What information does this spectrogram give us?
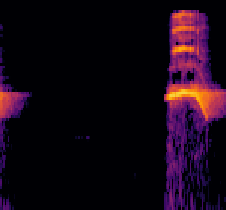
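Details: Black-capped lory known here as a talker, heard ending one note and then, after two seconds of silence, giving a single clear whistle that arches slightly and falls off.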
